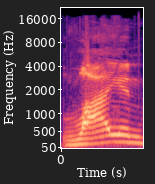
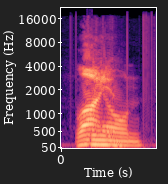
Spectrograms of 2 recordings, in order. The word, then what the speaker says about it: Lyon: Lyon. Lyon. It's French. It says Lion, Lyon, Lion. Yes, We're in America. We're going to French. pronounce it the American way.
